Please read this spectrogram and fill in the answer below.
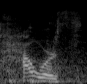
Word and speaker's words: Howarth: understanding the game plan Howarth spouts h a wor th but pronounced how earth captain got off to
